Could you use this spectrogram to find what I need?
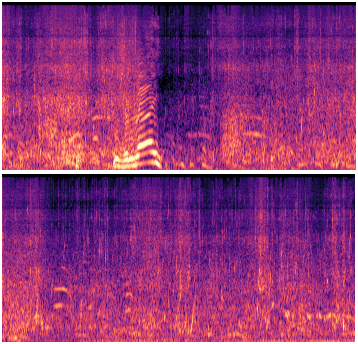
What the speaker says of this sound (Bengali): শিকারী জজমিয়া ভাই ডুব দিছে।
